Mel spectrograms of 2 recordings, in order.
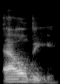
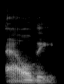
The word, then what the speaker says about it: Aldi: Aldi stores, Aldi, that's how it's pronounced, Aldi, in London now require a scanned QR code for entry.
